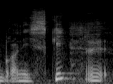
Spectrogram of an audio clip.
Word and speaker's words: Branicki: Parce que ça s'écrit Branicki, mais on dit Braniski.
